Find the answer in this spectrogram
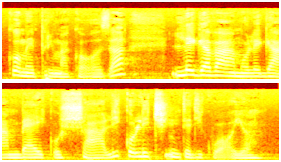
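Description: An actress playing a hardened midwife, recounting hospital memories matter-of-factly in a theatrical radio monologue. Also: female voice, low voice, slow pace, creaky, exaggerated voice. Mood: matter-of-fact recollection.

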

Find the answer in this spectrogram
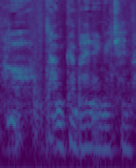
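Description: A woman's voice: extremely low pitch, animated, slow pace, very noisy, heavily acted. An actress playing a frail, flustered old grandmother who fusses and repeats herself in a naturalistic radio drama. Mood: embarrassed, hesitant. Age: older. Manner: fussy, muttering, repeating herself. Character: frail, flustered old granny baking drug cookies.

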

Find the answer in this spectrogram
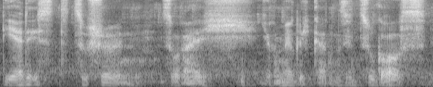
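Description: Grave, deep-voiced exile, gravelly. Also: male voice, steady tone. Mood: solemn conviction. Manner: measured, grave, declarative. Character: resigned, unbending exiled doctor in a penal colony on Venus. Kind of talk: 1950s German radio play acting. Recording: faintly noisy 1950s radio recording.

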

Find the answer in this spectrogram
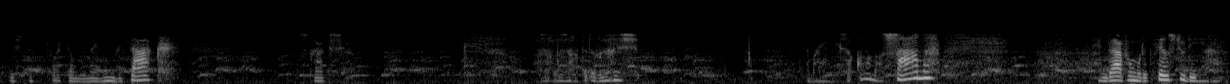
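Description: An actress playing an intense, haunted woman in a Dutch radio drama, brooding, earnest and halting. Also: sits low, animated. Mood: earnest, determined. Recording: muffled, phone-like old radio play recording.

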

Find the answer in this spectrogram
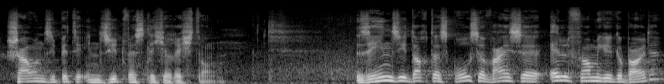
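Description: An actor playing an anxious, authoritative professor in a 1970s German radio drama, urging and imploring in formal speech. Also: male voice, medium pitch, lively intonation, slow, a little hiss or hum. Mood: evasive explaining. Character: anxious authoritative male professor pleading urgently by radio link.

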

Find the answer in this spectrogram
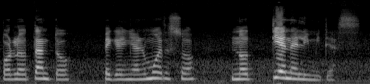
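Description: A woman playing a menacing, mocking beast in a radio drama, with a forceful, biting voice and a taunting, commanding manner. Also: fairly high pitch, steady tone, measured pace, slight background noise. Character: menacing beast, servant of the Nothing, mocking predator.

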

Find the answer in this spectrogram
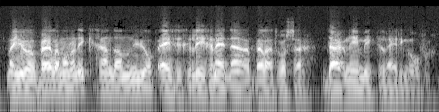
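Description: An actor playing a shrewd, self-assured operation leader in a Dutch radio drama, giving orders in a clipped, matter-of-fact way. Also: male voice, fairly low pitch, fairly even intonation, quick pace, fairly bright tone. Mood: brisk commanding. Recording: dull old radio recording.

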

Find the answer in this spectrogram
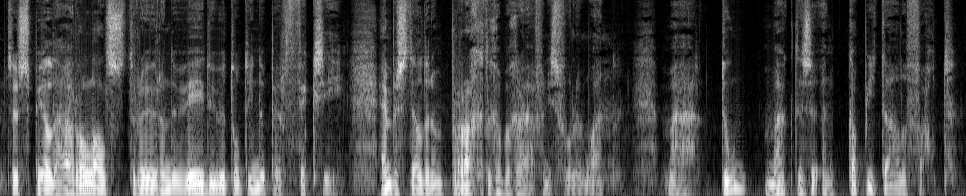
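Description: Husky, sardonic police commissioner. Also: male voice, fairly low pitch, unhurried, no echo. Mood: confident, probing. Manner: sardonic, taunting, with rhetorical tags. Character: shrewd sardonic police commissioner interrogating a suspect. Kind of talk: radio play acting.

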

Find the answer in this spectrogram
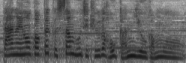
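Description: An actress playing a gentle, hesitant young woman recovering from surgery in a Cantonese radio drama, with a Hong Kong accent. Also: a little high, expressive, fast, faint music behind, close to an everyday voice. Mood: hesitant, puzzled. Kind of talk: Cantonese radio drama acting, naturalistic dialogue.

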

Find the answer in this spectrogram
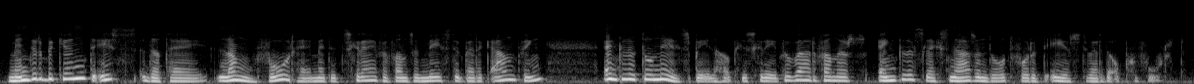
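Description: A woman's voice: low voice, lively intonation, a little slow. A woman giving a formal, literary scripted introduction to a radio play. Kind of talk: scripted narration. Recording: muffled narrow-band 1980s radio recording.

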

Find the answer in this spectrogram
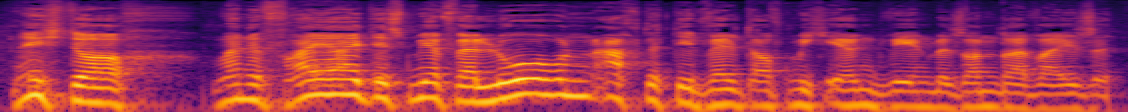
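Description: An actor playing a smug, stubborn petty-bourgeois civil servant, blunt and domineering, in a 1960s German radio play. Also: male voice, medium pitch, normal speed, fairly bright tone. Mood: complacent. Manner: blunt, self-satisfied, domineering.

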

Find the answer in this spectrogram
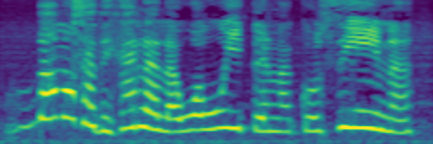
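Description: A woman's voice: very high voice, big pitch swings, normal speed, pushed and bright, full character voice. An actress playing an earnest, anxious young girl with a Bolivian accent in a radio soap opera. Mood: pleading, insistent.

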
